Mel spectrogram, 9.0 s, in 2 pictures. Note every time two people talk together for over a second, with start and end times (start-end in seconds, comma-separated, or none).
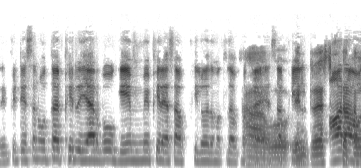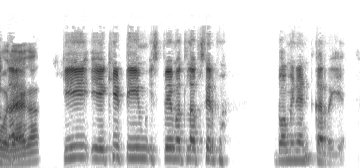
3.1-4.8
